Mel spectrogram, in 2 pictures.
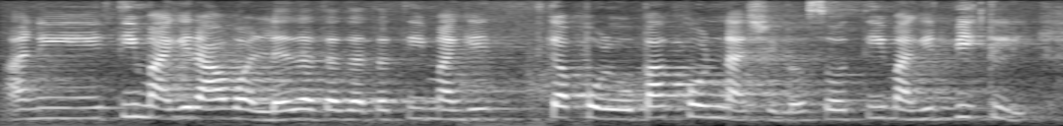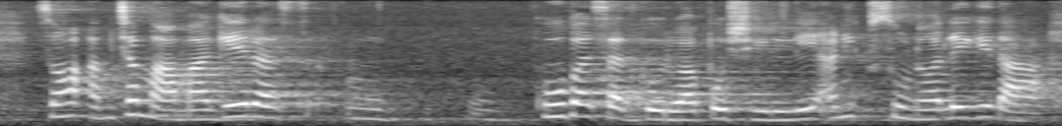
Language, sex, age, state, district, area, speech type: Goan Konkani, female, 18-30, Goa, Bardez, rural, spontaneous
